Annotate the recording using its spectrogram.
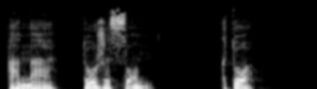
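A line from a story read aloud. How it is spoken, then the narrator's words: Trembling question. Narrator (Russian): Лось спросил дрогнувшим голосом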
